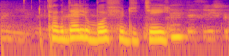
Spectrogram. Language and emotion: Russian, neutral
